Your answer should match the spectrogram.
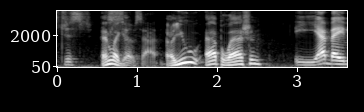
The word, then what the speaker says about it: Appalachian: so sad are you Appalachian yeah Bab did I say it right appalachin yeah appalachin I'm Appalachian as [ __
